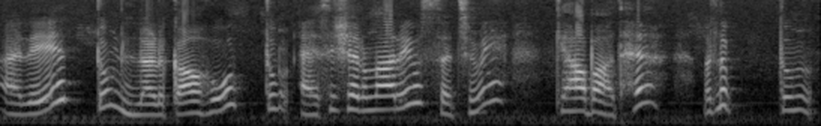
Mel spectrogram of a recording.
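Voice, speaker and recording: A quick, sharp-tongued young woman who needles and scolds her lovesick friend, voiced by a woman telling the story. Her voice is high-pitched and lively in its retorts. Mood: teasing.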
